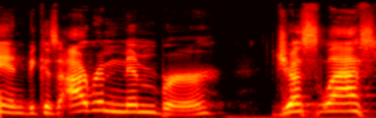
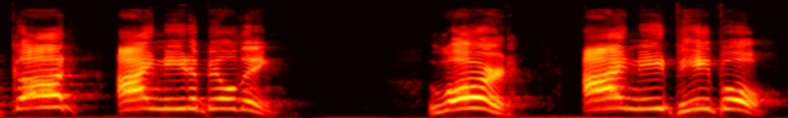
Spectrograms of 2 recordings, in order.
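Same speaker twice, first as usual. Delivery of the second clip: high-pitched, drawn-out cry to God; desperate plea; 8 semitones higher, 3 dB louder, slower than usual. Retold or imitated. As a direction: call out high and pleading, acting out desperation. Acted desperate prayer from last year.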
